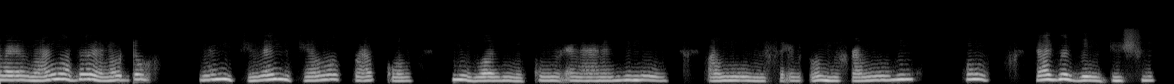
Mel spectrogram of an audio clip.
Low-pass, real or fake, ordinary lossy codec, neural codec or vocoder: 5.4 kHz; fake; none; codec, 16 kHz, 0.5 kbps, FreqCodec, smaller model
